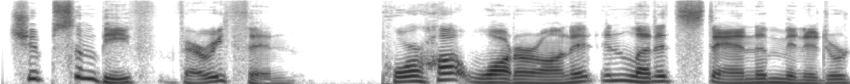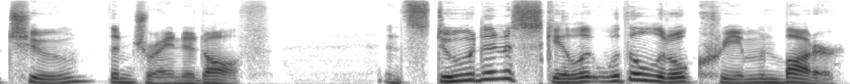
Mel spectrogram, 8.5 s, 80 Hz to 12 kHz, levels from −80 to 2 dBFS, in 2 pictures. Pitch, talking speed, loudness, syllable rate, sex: 165 Hz, 240 wpm, -18 LUFS, 5.5 syllables/s, male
